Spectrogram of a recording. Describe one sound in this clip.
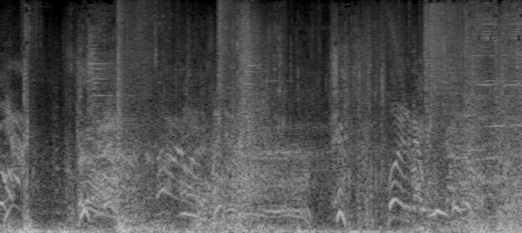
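Swords clang and strike in a fierce fight.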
